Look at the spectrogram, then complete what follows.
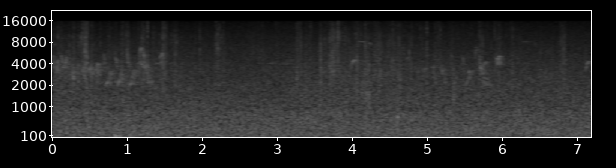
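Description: Faint outdoor background noise with scattered faint, short high-pitched chirps and ticks.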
